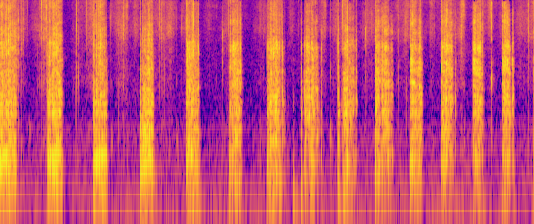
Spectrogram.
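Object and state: Coarse sandpaper scratched with a metal key.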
